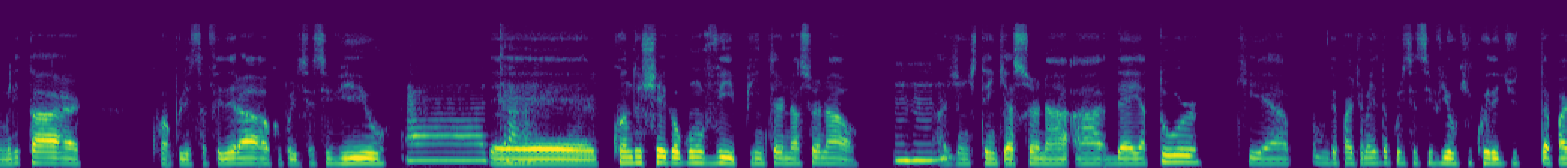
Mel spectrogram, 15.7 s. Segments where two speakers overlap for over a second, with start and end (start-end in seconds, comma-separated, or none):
none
